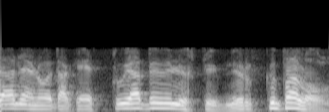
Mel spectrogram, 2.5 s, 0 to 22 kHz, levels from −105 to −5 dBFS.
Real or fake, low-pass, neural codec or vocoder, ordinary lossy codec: real; 3.6 kHz; none; none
